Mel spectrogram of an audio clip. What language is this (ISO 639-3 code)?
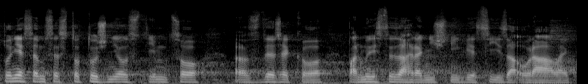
ces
